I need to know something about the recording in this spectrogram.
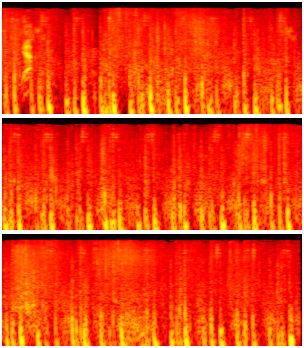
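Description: Horse hooves thud rapidly on soft ground at a gallop.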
